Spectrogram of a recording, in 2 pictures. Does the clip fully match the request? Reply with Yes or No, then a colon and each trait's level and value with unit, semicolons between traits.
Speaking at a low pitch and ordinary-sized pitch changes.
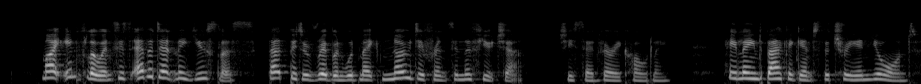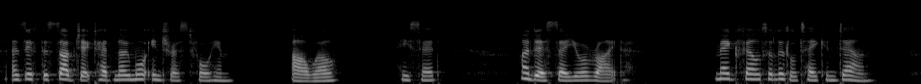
No: high, 215 Hz; average, 4.7 semitones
